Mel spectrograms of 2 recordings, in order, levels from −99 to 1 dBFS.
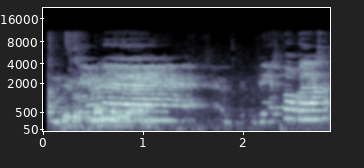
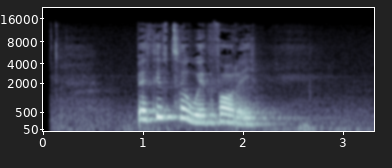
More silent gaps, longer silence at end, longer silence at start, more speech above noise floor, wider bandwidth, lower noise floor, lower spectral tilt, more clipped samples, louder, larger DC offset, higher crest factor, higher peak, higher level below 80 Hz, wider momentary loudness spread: neither; second, 0 s vs 0.65 s; second, 0.05 s vs 0.95 s; second, 26 dB vs 34 dB; second, 11 kHz vs 14.5 kHz; second, -43 dBFS vs -51 dBFS; second, -4.5 dB/octave vs -6 dB/octave; neither; about the same, -16 LUFS vs -17 LUFS; neither; about the same, 18 dB vs 18 dB; about the same, 0 dBFS vs -2 dBFS; about the same, -54 dBFS vs -52 dBFS; first, 20 LU vs 10 LU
